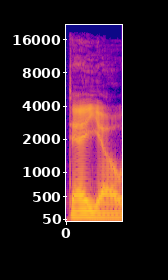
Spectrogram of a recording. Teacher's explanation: if you were just to speak it in an American accent, it kind of sounds like deyo, and you're putting a little Y sound in it, right? But if you were to speak it properly, it sounds like a deo, and it goes from e to o with no y in the middle, which anglicizes it or Americanizes it, really.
